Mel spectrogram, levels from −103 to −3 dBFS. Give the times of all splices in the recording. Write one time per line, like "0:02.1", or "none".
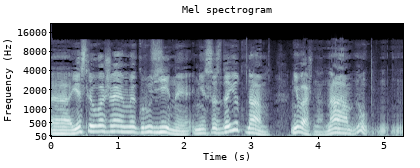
none

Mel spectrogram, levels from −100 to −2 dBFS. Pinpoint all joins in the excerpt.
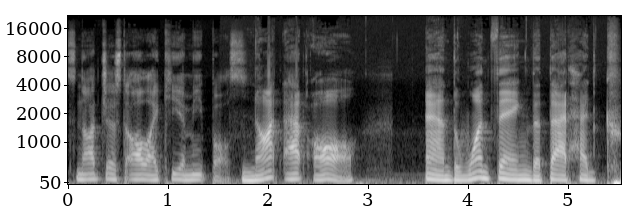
none

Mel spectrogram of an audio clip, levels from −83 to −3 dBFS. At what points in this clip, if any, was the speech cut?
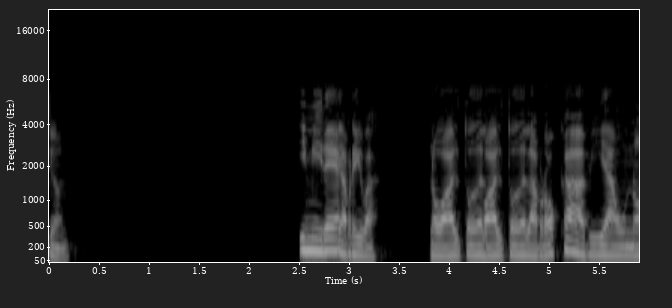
0:02.9
0:03.8
0:04.3

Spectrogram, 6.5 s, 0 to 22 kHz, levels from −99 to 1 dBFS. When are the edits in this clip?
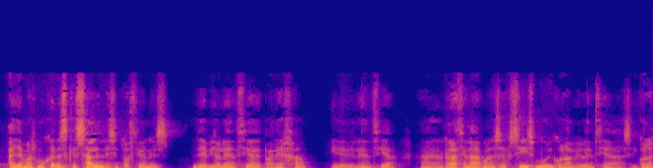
0:01.9
0:04.1

